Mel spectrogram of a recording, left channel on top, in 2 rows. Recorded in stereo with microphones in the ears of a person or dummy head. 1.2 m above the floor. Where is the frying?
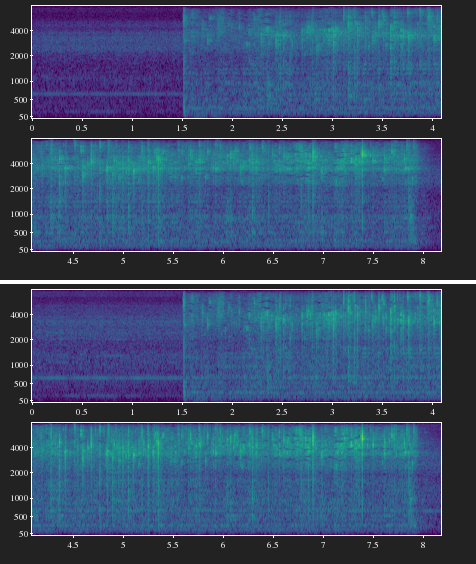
15° right (ahead or behind), 0.6 m.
